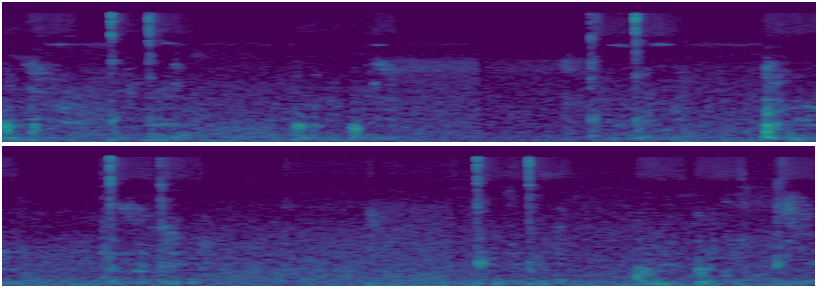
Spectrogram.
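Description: Faint computer mouse clicks: a dozen or so sharp single ticks at uneven intervals, over quiet room tone.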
